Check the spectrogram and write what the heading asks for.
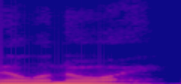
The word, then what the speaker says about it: Illinois: correctly drove me batty she also pronounced the s in Illinois as a non-native speaker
